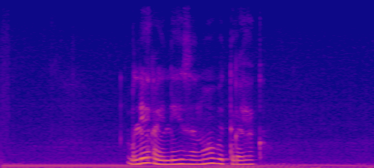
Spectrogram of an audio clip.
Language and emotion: Russian, neutral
